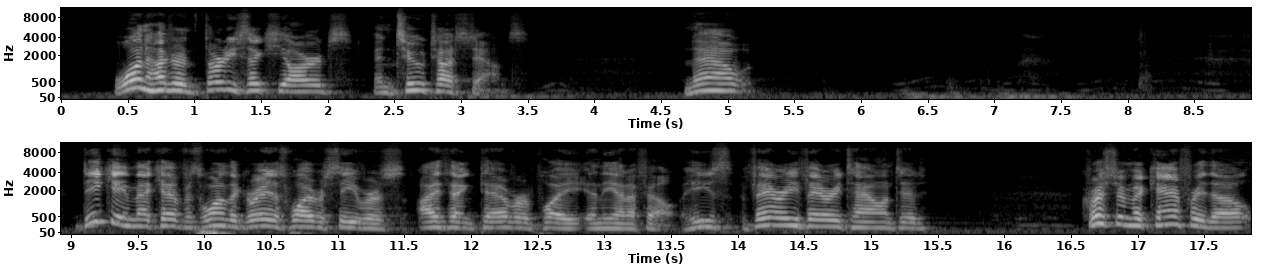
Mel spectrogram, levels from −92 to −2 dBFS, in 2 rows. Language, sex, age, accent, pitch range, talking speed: English, male, 50-69, American, 155-225 Hz, 100 wpm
